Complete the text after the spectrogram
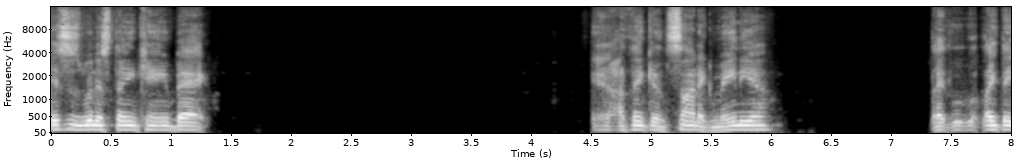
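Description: A man speaks with animation close to a microphone, in short bursts.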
